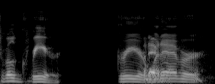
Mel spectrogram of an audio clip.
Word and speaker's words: Grier: Did you guys say Will Grier? It's Will Greer.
